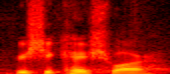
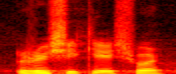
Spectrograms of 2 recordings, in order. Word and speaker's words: Rishikeshwar: Rishikeshwar. Say it again. Go ahead, just say that. Rishikeshwar.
